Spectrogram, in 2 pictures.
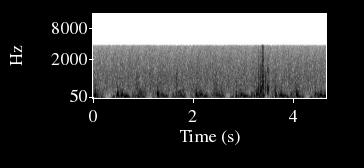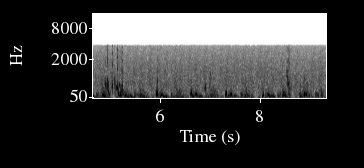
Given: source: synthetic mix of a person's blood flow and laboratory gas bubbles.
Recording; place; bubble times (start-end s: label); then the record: Doppler ultrasound of blood flow; precordium
3.27-3.55 s: bubbles
3.62-3.70 s: bubbles
4.88-5.29 s: bubbles
6.88-6.96 s: bubbles
8.52-8.64 s: bubbles
8.72-8.97 s: bubbles
From the record:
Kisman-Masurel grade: 122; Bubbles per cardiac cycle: 1 to 2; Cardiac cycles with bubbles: 10 to 50%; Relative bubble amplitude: moderate (0.250 to 0.450); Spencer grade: 2 (many but less than half of the cardiac periods contain bubble signals, singularly or in groups); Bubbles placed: anywhere in the cardiac cycle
